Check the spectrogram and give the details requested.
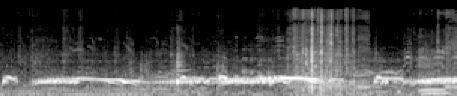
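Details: Hand-fed Jamaican white-crowned pigeons giving long, sustained mid-pitched tonal calls that waver and rise slightly, near-continuous across the recording, interrupted by a sharp clattering knock partway through.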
